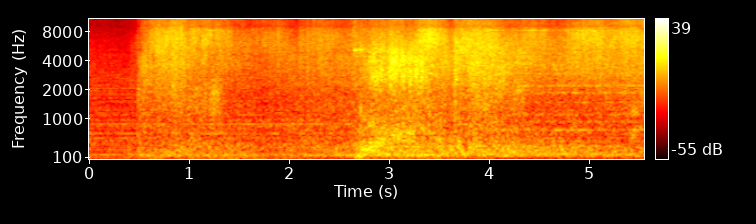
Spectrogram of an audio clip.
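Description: A burst of fire flaring up in the 1983 fantasy film Krull, a loud roaring whoosh that swells about halfway through over a dense, steady rumble, with no talking.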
